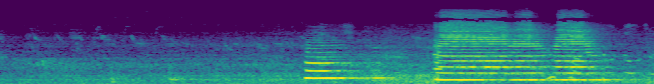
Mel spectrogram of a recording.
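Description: Indian Railways electric locomotive approaching through a station, sounding its air horn. A low train rumble comes first, then a short horn blast about three seconds in, then a longer, louder blast from about four and a half seconds on, broken once briefly.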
